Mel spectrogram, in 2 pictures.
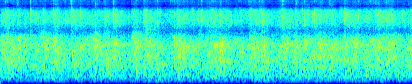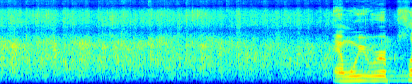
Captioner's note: applause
